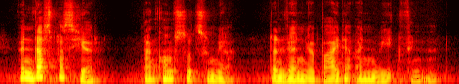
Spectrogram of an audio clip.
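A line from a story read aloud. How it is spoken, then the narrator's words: Gentle voice. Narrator (German): Undine meinte mit sanfter Stimme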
